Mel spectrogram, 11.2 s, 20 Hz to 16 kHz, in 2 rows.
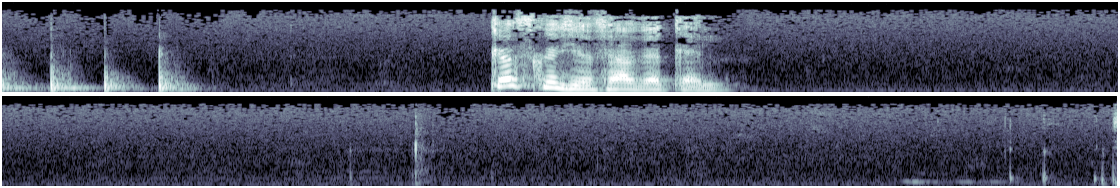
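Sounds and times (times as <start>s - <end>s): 
firm knocking on a door: 0.0s - 1.0s
speech: 2.4s - 3.7s.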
